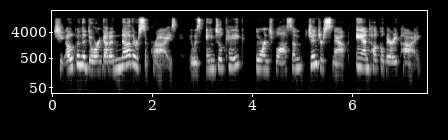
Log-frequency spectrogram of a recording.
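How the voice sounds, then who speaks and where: A middle-aged woman reading a children's storybook aloud, expressive and clearly worded for young listeners. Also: fairly high pitch, normal speed, hardly any pauses. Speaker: read-aloud host for children. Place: small furnished room at home, indoors.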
